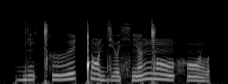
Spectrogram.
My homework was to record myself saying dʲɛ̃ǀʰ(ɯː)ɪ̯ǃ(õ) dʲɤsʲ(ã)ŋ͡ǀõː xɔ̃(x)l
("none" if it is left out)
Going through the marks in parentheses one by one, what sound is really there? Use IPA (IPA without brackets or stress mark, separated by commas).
ɯː, ɔ̃, ã, none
